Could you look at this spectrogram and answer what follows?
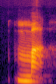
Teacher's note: Okay, so you see, it's this one took a little bit longer, right? So it's like a deeper tone, and it's also rising again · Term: third tone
